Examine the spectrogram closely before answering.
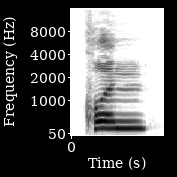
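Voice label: "kun", Chinese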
